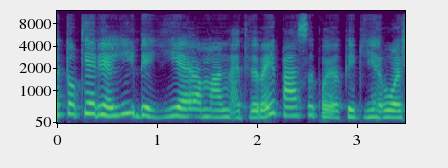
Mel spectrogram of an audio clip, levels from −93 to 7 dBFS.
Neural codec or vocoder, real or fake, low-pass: codec, 44.1 kHz, 1.7 kbps, Pupu-Codec; fake; 10.8 kHz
